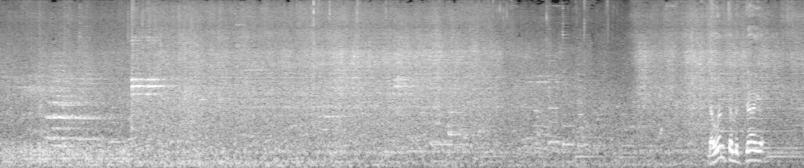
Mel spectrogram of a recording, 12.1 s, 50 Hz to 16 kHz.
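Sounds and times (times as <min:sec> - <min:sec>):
street rumble: 0:00.0 - 0:12.0.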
